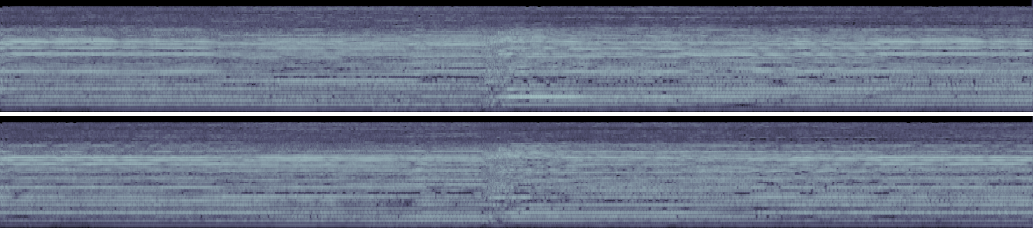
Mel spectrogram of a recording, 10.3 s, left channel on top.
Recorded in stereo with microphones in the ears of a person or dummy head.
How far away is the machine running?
About 1.6 m.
